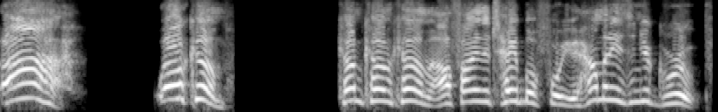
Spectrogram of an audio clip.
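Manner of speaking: bubbly, very cheerful, very high-pitched voice. Game master voicing a greeter welcoming the group at the door, very cheerful voice. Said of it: "greeted by a very cheerful voice".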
